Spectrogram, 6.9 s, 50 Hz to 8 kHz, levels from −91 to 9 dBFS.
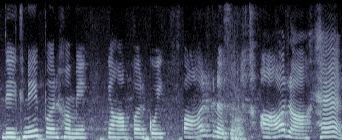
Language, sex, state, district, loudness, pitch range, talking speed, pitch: Hindi, female, Punjab, Fazilka, -13 LUFS, 220-255 Hz, 95 wpm, 235 Hz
